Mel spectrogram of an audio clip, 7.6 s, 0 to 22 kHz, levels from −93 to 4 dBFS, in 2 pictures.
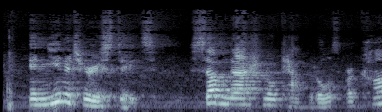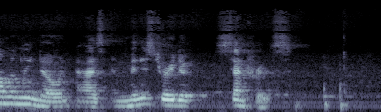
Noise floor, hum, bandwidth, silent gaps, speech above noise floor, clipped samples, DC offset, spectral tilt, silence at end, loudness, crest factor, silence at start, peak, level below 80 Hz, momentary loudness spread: -44 dBFS; none; 16 kHz; none; 22 dB; under 0.1%; under 0.1%; -6 dB/octave; 0.35 s; -22 LUFS; 22 dB; 0.05 s; -2 dBFS; -60 dBFS; 17 LU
